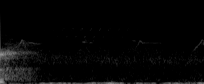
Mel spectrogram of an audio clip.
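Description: Small birds calling: a fast, high trill lasting about a second and a half, with short falling chirps repeated roughly every half second.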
